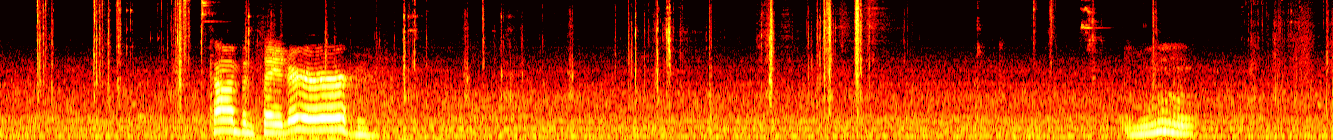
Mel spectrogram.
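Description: Metal parts of a pistol click and clack as they are handled.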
